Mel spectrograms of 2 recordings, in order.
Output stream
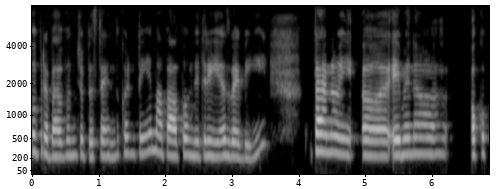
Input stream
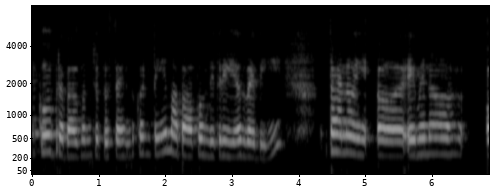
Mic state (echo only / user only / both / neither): echo only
